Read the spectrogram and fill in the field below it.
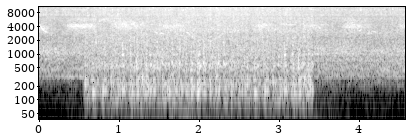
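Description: A bicycle rumbles over wooden bridge planks.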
